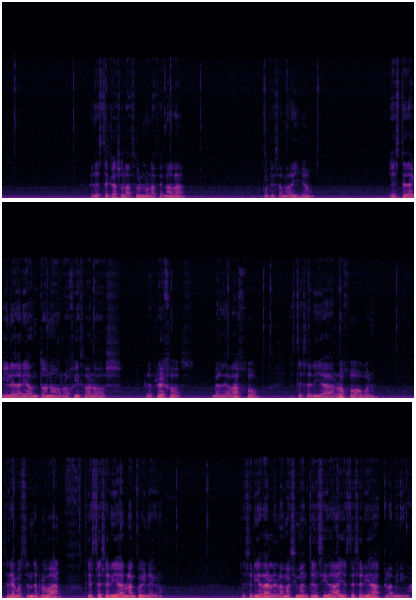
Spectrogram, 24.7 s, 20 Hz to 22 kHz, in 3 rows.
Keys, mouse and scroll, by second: 1.6 click, 3.4 click, 4.2 click, 5.9 click, 9.3 click, 11.8 click, 13.7 click, 14.5 click, 16.3 click, 17.7 click, 19.2 click, 20.1 click, 22.5 click.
